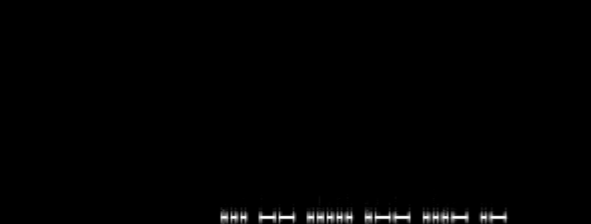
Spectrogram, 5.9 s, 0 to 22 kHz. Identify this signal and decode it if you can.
Morse code, heard as a keyed tone, about 25 wpm, 700 Hz. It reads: SM5WVA
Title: DXCC-100 Call Signs - 6 Characters - 25wpm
